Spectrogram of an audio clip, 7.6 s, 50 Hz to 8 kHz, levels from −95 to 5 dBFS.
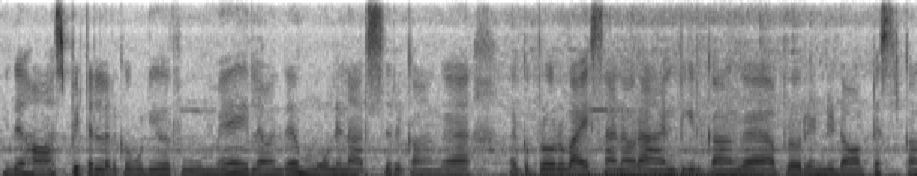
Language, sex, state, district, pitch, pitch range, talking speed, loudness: Tamil, female, Tamil Nadu, Kanyakumari, 195 Hz, 185-205 Hz, 150 wpm, -16 LUFS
